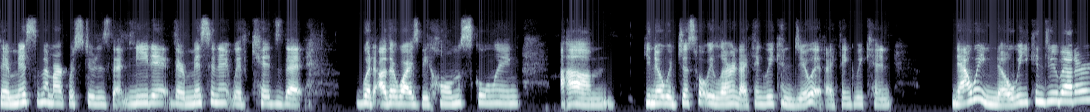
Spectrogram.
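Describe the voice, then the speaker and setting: A woman's fairly high voice with a slight Boston accent, ordinary pitch variation and a fairly quick pace, dry and close with no echo, over a quiet background. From Central Massachusetts. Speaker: school administrator, former principal. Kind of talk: casual interview.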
